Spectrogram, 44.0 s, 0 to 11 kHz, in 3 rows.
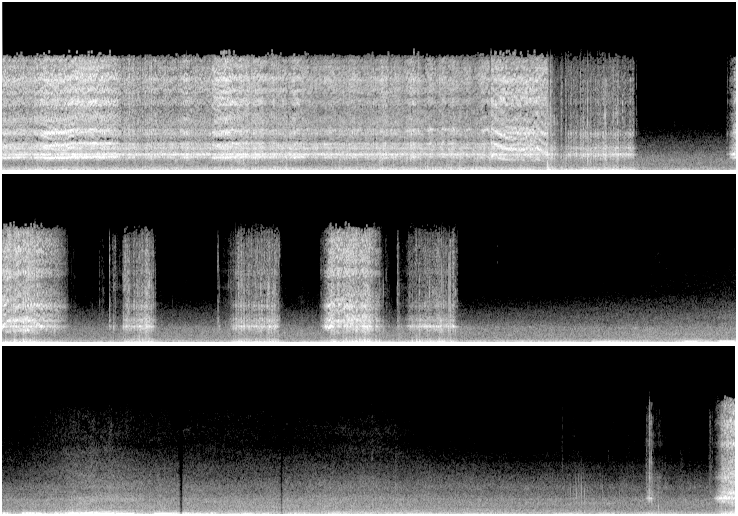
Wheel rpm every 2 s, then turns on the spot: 210, 230, 230, 230, 230, 120, 30, 70, 10, 10, 60, 50, 0, 0, 0, 0, 0, 0, 0, 0, 0, 10.
10-14 16-20 22-24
